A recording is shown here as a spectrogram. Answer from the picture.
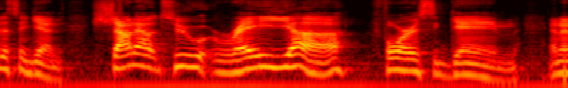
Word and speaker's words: Raya: Shout out to Raya Force Game. And I'm pronouncing the first word R-A-Y like that because, again, closed captions thought I said something else the last time. So shouts out to Raya Force Game, who makes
